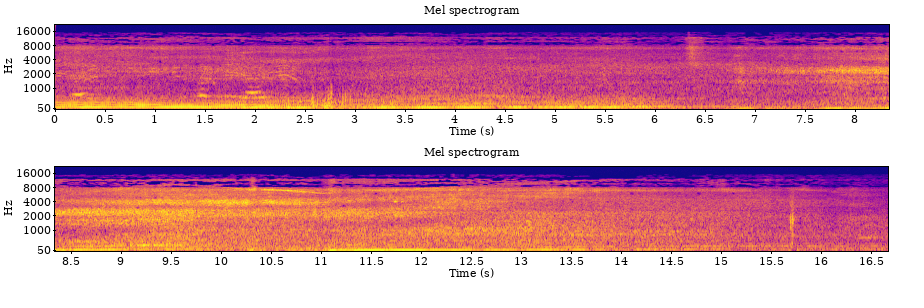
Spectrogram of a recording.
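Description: A motor vehicle's engine running close by with a steady low hum for the first several seconds. Then a vehicle passes, its deeper rumble and road noise swelling and fading in the middle.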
